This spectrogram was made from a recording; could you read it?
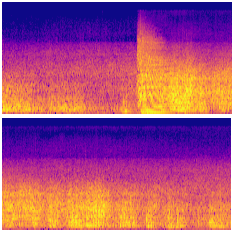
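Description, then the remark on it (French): A sharp, loud thunderclap bursts out of steady rain-like hiss, then rolls on as a long, deep rumble that slowly fades beneath the ongoing storm noise. “Un orage, mais de la musique aussi, pour ouvrir ce plateau avec vous”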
